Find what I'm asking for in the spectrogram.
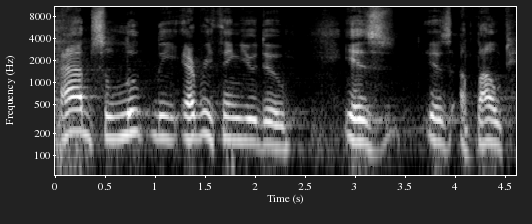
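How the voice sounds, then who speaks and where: The speaker is a man. His voice has a fairly high pitch. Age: 60s. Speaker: professor. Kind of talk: interview. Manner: halting, many fillers and repeats.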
